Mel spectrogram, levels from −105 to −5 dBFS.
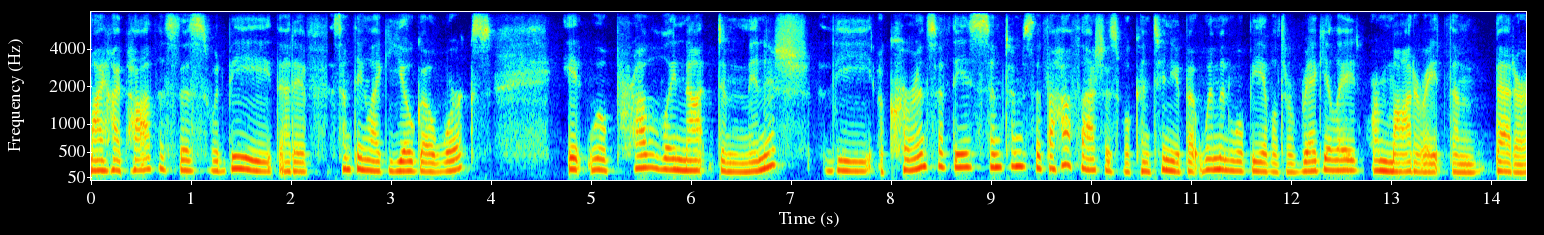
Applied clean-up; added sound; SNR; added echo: none; none; none; none.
